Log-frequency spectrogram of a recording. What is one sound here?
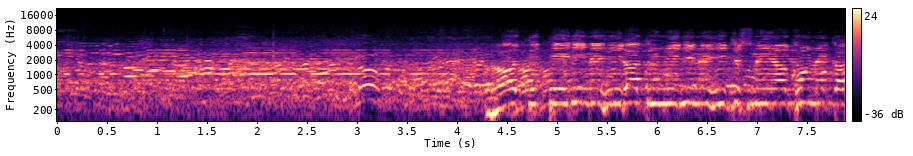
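A harmonium plays a sustained melody.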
